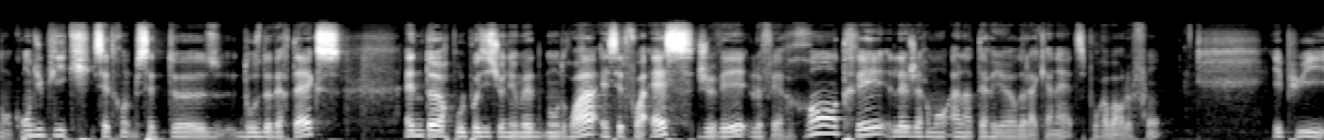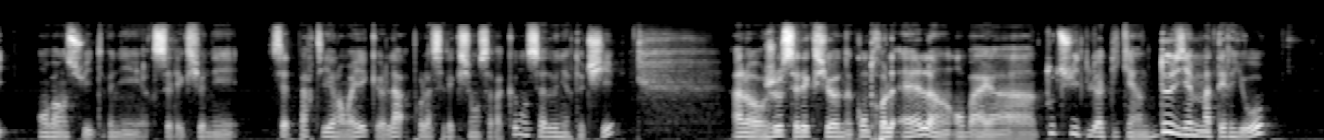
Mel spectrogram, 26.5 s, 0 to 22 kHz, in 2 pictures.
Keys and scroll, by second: 6.5 s, 18.7 Tab, 19.3 Tab, 21.9 ctrl+l.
